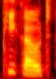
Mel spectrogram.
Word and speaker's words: Picoult: And I always thought it was like Picoult, but I saw her on TikTok and she said Picoult. And I was like, oh, okay, it's Picoult.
